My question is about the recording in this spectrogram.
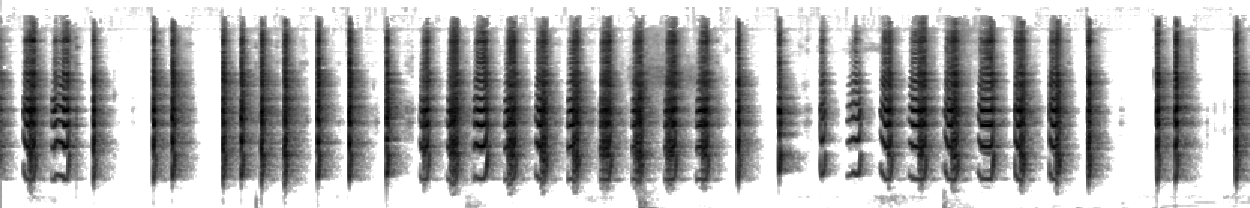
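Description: A hand-held turkey call gives out many sharp, clucking notes in quick runs broken by short pauses, with a hand pressing on the call's plate; each note is bright and loud and stands alone.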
